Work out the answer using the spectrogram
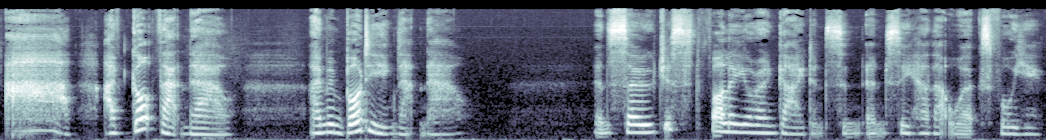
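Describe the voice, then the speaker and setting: A woman speaking as a spiritual meditation teacher, gentle and measured, pausing between phrases. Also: mid-range voice, gravelly, slightly rough. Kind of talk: unhurried spiritual guidance talk.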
